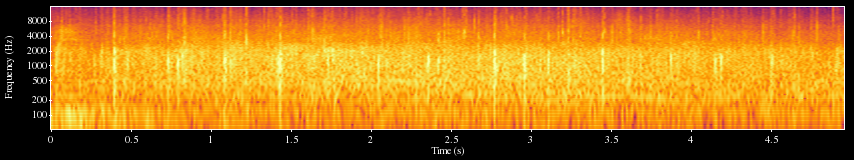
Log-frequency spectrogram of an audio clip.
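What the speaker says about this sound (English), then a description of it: "Please give yourselves a round of applause." Loud, steady audience applause at an elementary school concert, dense clapping from a close crowd that holds at an even level throughout without speech.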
